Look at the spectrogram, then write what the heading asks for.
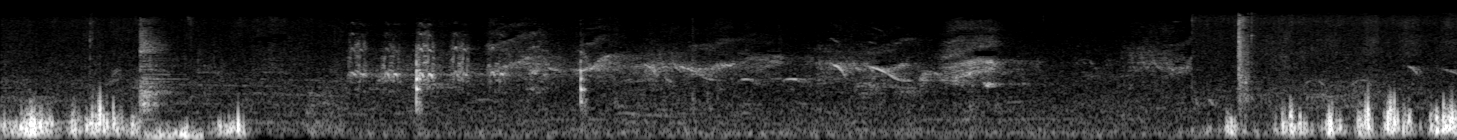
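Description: Small birds chirping in quick calls that rise and fall in pitch, loudest in the middle of the stretch. Near the start there are dull knocks and rubbing, the rolling pin working dough on the stone slab. About six seconds in there is a single sharp click, followed by more low knocks.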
